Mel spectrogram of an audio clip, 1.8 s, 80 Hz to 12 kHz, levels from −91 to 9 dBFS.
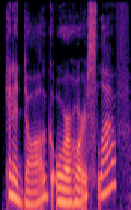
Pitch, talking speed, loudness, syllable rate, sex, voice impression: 215 Hz, 240 wpm, -17 LUFS, 5.0 syllables/s, female, feminine, adult-like, tensed, powerful, soft, clear, fluent, intellectual, calm, friendly, reassuring, elegant, kind, slightly modest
